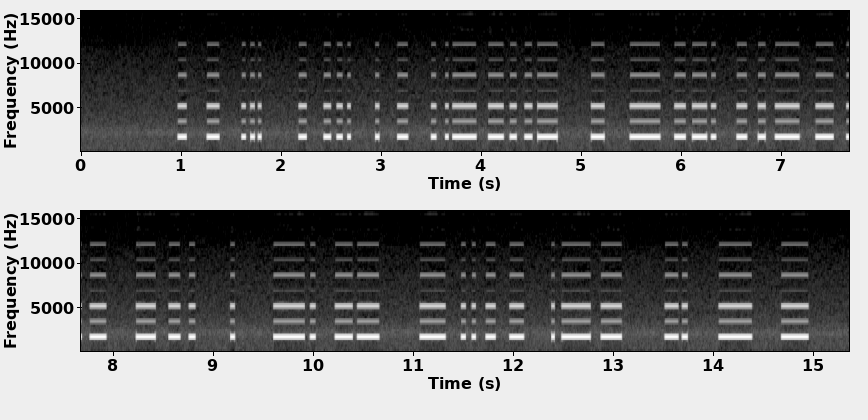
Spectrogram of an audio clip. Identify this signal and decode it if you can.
Beeps of irregular length. There is no code.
